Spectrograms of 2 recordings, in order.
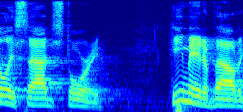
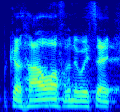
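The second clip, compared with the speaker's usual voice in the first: ordinary talk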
